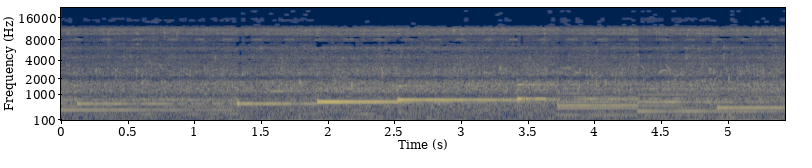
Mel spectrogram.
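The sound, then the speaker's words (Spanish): Steady, soft rushing of a running mountain stream carries on throughout, with a slow, gentle musical tone playing over the water. “Concéntrate hasta que escuches el murmullo de las aguas.”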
